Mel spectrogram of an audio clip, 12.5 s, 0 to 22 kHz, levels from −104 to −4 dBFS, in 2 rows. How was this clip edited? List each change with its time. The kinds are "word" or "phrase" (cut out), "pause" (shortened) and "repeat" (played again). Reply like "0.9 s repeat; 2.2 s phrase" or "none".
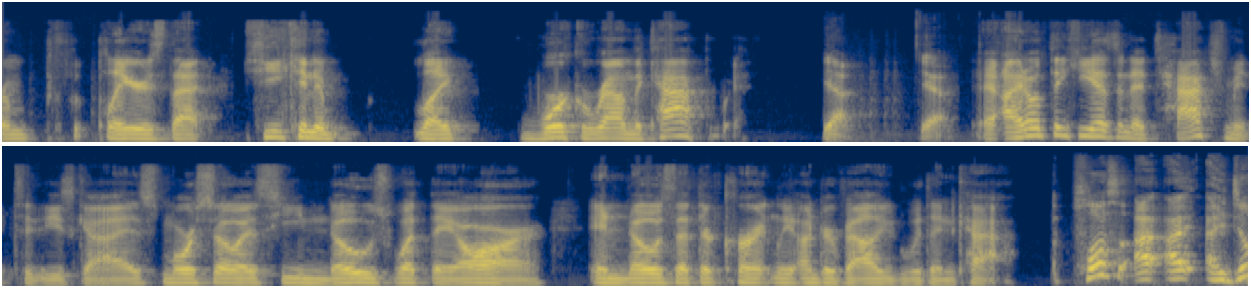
1.2 s pause; 4.8 s pause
